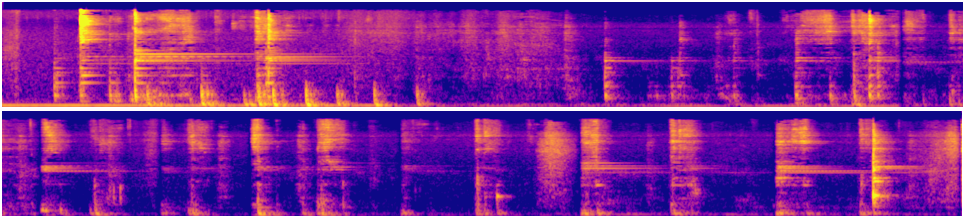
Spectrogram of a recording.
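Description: Irregular light metallic clicks and clinks, some ringing briefly, as steel valves are handled and slid down into their guides in an aluminium motorcycle cylinder head.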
